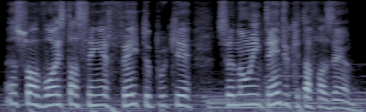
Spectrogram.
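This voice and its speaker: A man preaching a sermon in a lively storytelling way, often acting out the voices of people in his stories. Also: high-pitched, a little fast, over music. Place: church stage.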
